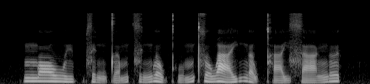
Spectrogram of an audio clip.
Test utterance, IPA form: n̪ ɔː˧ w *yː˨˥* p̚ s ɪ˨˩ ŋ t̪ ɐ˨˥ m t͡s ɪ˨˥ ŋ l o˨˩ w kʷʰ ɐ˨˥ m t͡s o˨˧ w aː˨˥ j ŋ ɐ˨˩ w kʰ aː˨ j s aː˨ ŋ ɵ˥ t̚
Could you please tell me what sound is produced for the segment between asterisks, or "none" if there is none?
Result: yː˨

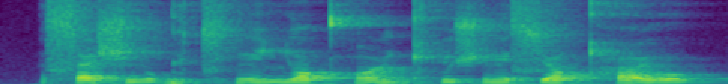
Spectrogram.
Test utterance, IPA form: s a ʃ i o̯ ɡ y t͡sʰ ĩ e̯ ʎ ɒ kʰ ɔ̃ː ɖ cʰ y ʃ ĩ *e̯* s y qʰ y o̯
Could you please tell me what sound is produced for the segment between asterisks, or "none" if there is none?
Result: e̯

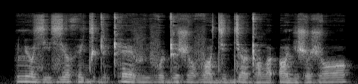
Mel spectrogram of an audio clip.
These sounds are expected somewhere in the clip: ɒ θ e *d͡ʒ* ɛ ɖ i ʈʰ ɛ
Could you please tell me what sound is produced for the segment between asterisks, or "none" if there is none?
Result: dʲ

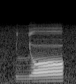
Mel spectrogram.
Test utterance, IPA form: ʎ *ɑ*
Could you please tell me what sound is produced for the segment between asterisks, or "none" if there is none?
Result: ʌ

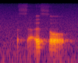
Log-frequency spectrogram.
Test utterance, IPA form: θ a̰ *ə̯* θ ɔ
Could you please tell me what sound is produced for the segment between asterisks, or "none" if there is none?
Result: ə̯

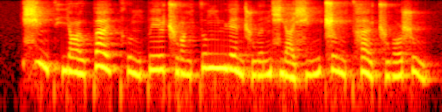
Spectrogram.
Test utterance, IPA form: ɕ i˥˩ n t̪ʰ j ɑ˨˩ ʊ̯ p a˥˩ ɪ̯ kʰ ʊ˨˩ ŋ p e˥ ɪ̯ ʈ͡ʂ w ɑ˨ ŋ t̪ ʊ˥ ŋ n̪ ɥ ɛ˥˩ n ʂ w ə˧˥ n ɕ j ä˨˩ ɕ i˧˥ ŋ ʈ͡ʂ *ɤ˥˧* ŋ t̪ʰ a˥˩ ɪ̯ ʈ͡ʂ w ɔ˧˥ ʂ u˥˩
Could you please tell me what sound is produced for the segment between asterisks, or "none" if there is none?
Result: ɤ˥˧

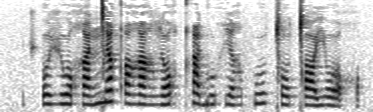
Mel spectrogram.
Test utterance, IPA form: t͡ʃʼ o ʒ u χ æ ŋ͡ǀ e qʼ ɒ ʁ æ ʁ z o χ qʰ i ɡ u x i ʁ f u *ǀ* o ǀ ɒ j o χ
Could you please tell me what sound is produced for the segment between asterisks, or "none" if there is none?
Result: ǀ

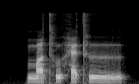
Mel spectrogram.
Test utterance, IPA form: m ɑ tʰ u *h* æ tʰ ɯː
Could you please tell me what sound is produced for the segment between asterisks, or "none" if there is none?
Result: h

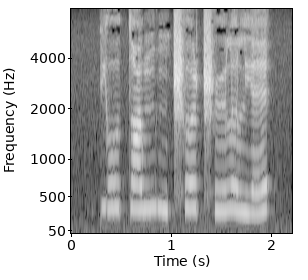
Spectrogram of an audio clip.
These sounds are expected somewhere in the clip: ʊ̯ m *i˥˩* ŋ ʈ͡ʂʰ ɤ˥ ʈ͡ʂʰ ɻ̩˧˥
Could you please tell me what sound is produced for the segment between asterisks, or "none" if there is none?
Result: i˥˩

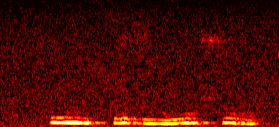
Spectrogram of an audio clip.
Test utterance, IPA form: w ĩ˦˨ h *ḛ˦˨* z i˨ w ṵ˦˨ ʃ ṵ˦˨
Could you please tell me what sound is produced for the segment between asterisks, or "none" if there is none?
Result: ḛ˦˨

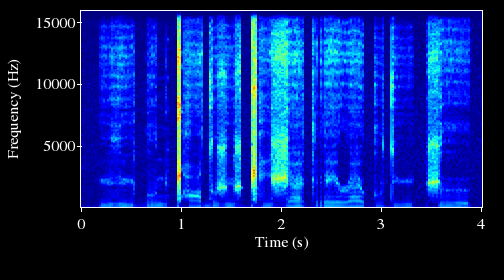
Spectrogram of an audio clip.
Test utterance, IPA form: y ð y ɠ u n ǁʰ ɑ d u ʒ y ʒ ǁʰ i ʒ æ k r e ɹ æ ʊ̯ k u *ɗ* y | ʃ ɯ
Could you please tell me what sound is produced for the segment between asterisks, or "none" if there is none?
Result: t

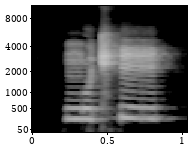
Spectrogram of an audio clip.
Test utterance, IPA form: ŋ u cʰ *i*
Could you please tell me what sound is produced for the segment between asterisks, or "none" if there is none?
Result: i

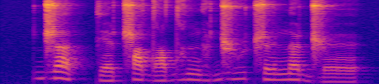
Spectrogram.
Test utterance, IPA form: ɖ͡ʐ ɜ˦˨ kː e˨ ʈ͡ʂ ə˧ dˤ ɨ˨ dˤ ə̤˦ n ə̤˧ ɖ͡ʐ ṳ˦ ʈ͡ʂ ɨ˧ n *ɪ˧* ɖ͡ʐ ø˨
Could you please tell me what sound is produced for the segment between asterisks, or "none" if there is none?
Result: ə˧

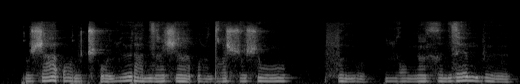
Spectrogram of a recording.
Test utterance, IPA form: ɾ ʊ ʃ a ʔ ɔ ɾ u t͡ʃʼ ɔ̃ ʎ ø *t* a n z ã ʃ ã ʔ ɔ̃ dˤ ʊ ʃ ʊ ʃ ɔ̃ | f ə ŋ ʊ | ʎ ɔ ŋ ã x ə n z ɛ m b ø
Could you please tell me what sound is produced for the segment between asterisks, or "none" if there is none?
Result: ɾ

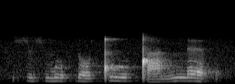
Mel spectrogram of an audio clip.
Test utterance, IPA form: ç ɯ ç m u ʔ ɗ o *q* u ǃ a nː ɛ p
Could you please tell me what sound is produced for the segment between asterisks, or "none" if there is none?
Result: ǃ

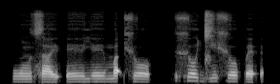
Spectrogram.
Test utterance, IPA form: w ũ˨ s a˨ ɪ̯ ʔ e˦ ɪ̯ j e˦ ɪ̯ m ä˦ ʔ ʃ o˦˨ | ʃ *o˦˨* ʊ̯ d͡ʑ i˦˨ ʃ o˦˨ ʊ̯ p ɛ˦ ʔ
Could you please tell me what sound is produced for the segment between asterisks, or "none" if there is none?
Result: o˦˨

